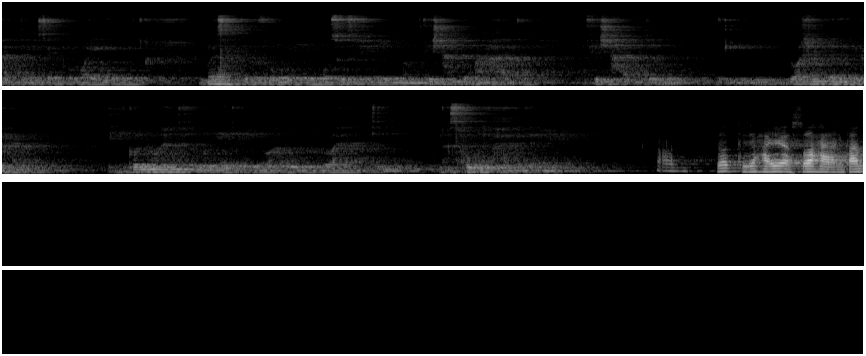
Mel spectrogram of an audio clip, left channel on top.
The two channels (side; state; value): right; silent; digital silence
